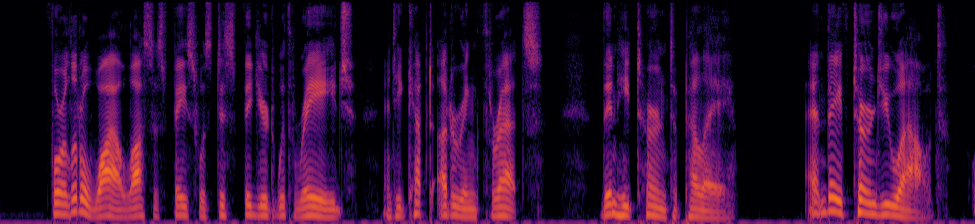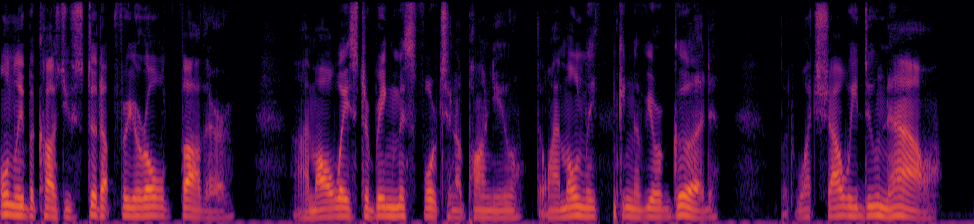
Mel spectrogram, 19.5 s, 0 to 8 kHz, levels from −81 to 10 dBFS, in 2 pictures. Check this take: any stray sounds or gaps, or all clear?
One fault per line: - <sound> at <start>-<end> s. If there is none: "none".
- dropout at 15.7-15.9 s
